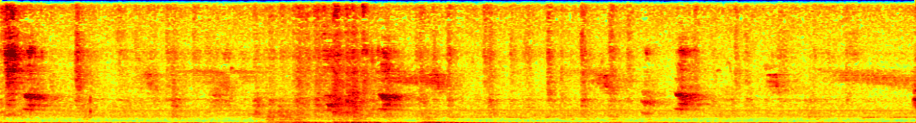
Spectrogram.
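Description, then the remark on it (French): Agitated bird calls and squawks burst out repeatedly, loudest in the middle, with scuffling and fluttering noises over a steady low hum, as several birds fight on a house roof, apparently over a piece of gutter. “Je crois qu'il y a des oiseaux qui se battent sur mon toit.”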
